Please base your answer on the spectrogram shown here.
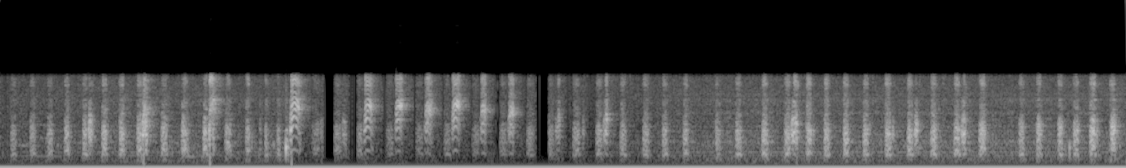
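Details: ['Middle-of-the-night barking by a pet hedgehog confronting a slipper, a long run of short, raspy pulses repeated steadily with brief pauses near the start, and a soft hum beneath.']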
